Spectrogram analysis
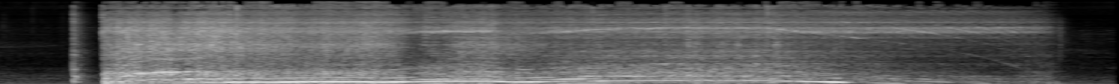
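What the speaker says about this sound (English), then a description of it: "And now I'm just going to put it in the blender and switch it on." A kitchen blender with an arancini seasoning mixture inside starts with a sharp click, then a loud motor whine that shifts pitch as the blades churn, easing off and stopping after about six seconds.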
